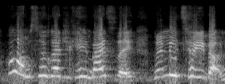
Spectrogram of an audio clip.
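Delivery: mock a gushing door-knocking welcome; imagined cheery householder. Mocking householders who welcome you in their PJs, gushing and high. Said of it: "be like".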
